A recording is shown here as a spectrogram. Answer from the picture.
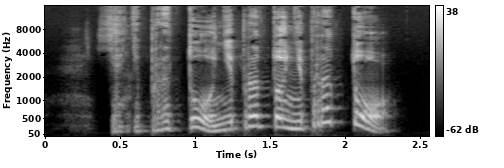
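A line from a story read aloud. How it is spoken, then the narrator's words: Shouting parrot. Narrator (Russian): закричал попугай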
